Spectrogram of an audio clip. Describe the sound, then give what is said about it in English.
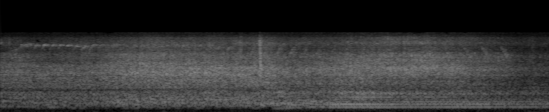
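A vehicle's broad engine and road roar swells as it approaches, holds loud for a few seconds with a faint whine, then begins to fade as it passes. “Here comes the car.”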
